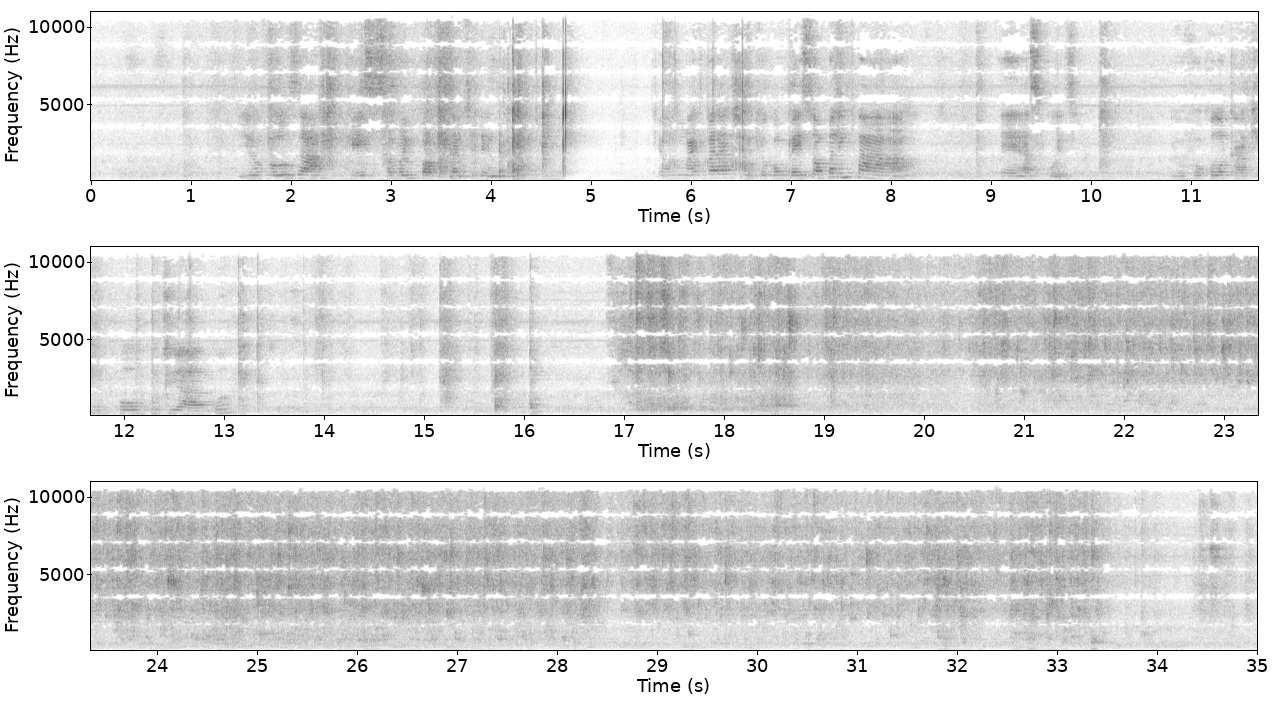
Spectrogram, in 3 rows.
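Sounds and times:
tap water running into container: 16.8s - 33.6s.

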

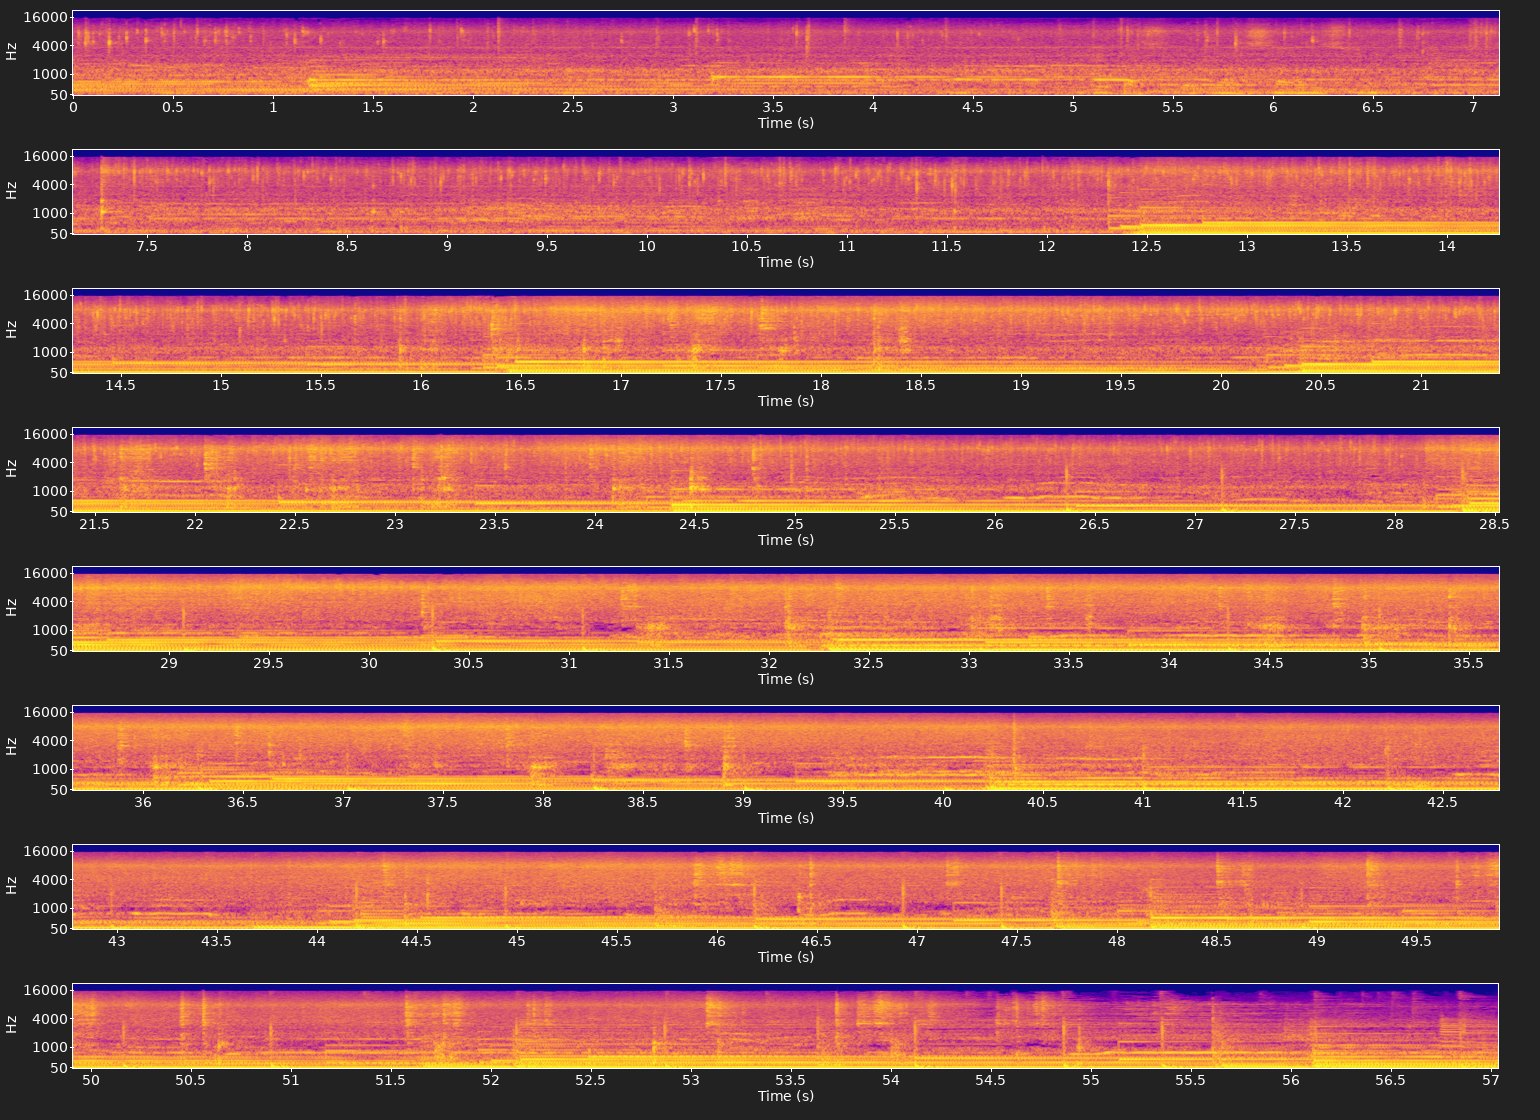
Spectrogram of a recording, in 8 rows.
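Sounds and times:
background music with sustained chords: 0.0s - 57.0s
onions sizzling in hot oil: 6.9s - 55.1s
spatula scraping pot: 49.2s - 50.7s, 53.1s - 54.8s
spatula scraping a metal pot: 53.8s - 54.8s.

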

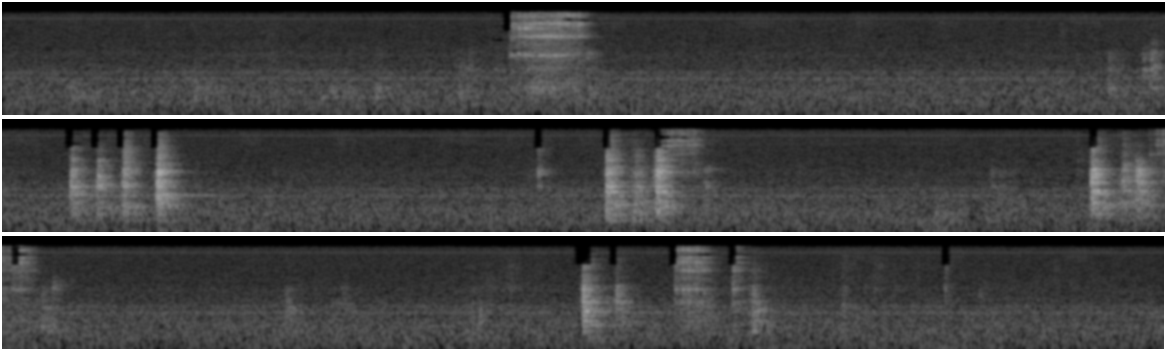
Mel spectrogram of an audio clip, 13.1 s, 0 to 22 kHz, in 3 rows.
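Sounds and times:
hand ratchet clicking: 10.9s - 11.6s.

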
